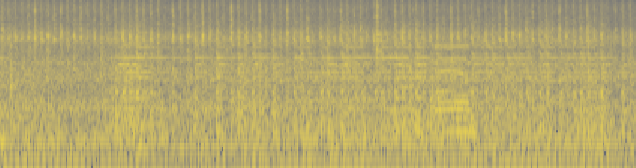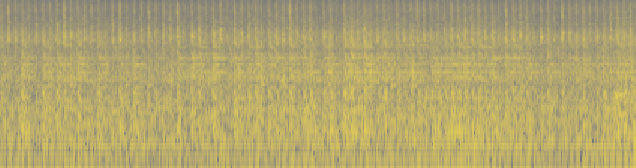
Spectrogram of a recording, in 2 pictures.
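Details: Old Jeep with a nearly dead battery, just started from a portable jump-starter pack: running steadily with a busy, even clatter and no stumbling; keeps running fine.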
